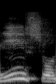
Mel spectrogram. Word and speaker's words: guiso: No hay diptongo en las sílabas que, qui, guiongos ahí porque la u no se pronuncia. Por ejemplo, en Kena no hay dipongo, en Guiso no hay dipongo porque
